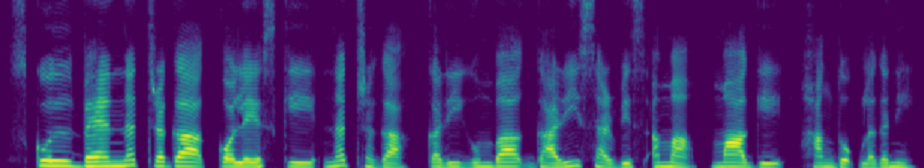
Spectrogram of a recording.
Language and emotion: Manipuri, neutral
